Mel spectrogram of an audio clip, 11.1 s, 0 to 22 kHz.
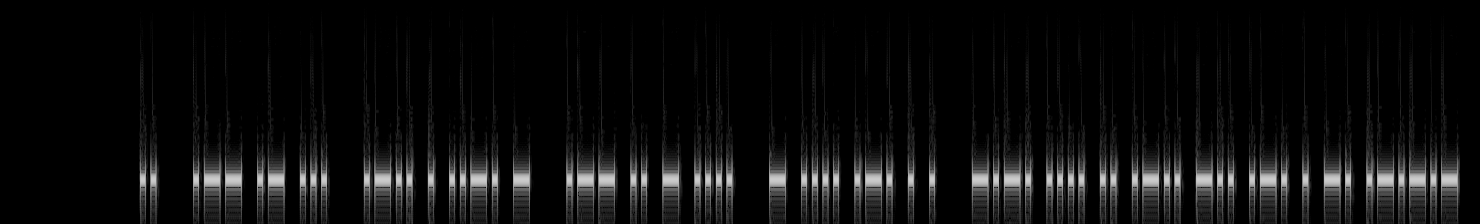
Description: Morse code, heard as a keyed tone, about 30 wpm, 700 Hz. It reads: I WAS LEFT WITH THREE CHILDREN.
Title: Sentences from Top 1000 Words - Review Part 1 - 30wpm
